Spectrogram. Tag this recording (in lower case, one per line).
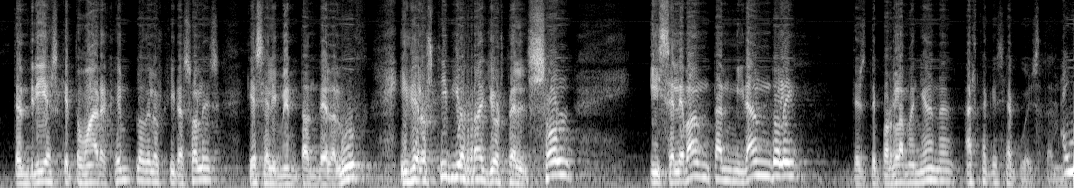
speech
